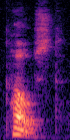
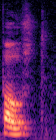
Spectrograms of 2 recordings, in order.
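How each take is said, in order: First: The p is said with a puff of air. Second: The p is said without a puff of air. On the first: The speaker calls it right. "sino post. Soltamos un poco de aire" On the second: The speaker calls it wrong. "no sería post"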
